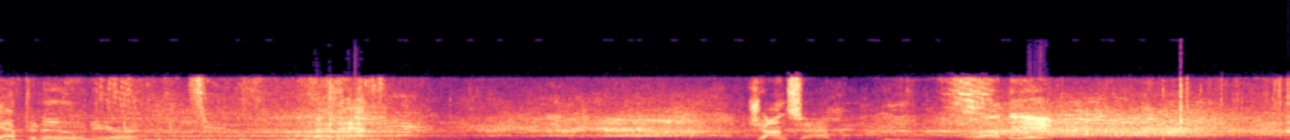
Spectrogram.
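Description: A large stadium crowd cheers and roars outdoors.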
